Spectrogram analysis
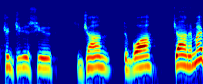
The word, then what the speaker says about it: DuBois: Ado I'd like to introduce you to John DUIs John am I pronouncing your last name correctly I was yeah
